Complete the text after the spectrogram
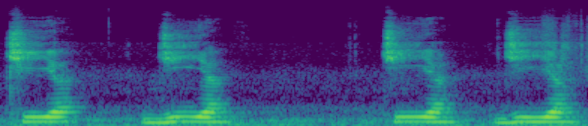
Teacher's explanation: os articuladores produzem uma obstrução completa na passagem da corrente de ar através da boca e o véu palatino encontra-se levantado como nas oclusivas. Na fase final dessa obstrução, quando se dá a soltura da oclusão, ocorre então uma fricção decorrente da passagem central da corrente de ar, como nas fricativas. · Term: consoantes africadas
